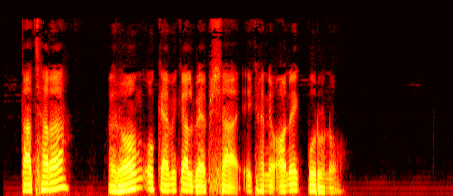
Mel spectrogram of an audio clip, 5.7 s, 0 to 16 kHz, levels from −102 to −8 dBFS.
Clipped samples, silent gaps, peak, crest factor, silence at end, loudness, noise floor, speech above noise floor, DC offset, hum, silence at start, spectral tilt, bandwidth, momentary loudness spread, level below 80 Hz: under 0.1%; none; -10 dBFS; 18 dB; 1.4 s; -26 LUFS; -78 dBFS; 52 dB; under 0.1%; none; 0.25 s; -8.5 dB/octave; 11.5 kHz; 9 LU; -44 dBFS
